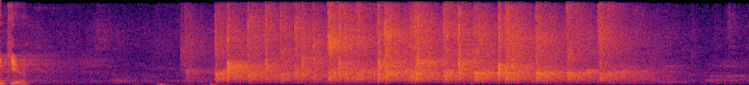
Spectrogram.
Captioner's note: applause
